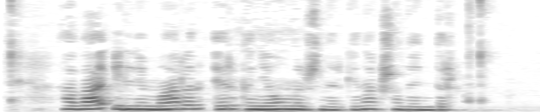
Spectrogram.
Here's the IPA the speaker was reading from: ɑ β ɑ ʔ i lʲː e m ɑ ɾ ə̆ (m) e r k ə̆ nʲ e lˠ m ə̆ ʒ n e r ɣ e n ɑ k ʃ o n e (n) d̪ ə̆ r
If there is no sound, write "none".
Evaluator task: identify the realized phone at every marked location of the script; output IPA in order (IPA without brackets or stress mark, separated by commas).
n, n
